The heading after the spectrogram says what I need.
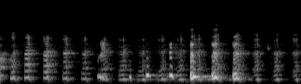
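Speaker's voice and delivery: big high laugh; loud hearty laughter. Real, not acted. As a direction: burst into laughter. Laughing after Elsa line.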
